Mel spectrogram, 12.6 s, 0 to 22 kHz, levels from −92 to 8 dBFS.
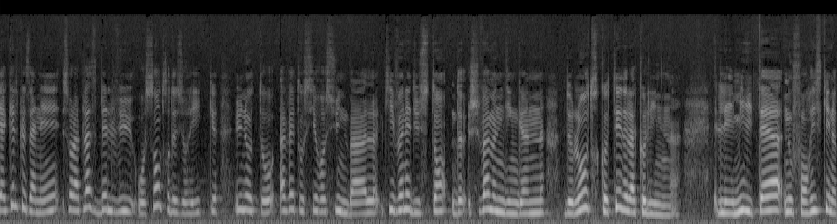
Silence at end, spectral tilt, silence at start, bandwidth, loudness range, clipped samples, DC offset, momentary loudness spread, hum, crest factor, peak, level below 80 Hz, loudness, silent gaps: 0 s; -5.5 dB/octave; 0 s; 17 kHz; 7 LU; under 0.1%; under 0.1%; 12 LU; none; 16 dB; -12 dBFS; -52 dBFS; -29 LUFS; none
